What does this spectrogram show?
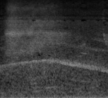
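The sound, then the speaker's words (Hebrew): A siren wails steadily outside, its tone gliding slowly downward as the vehicle passes, over a low rumbling traffic background with no one speaking. “תיזכר שוב פעם, הנה, קיבלנו מתנה, סירנה לנשום.”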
